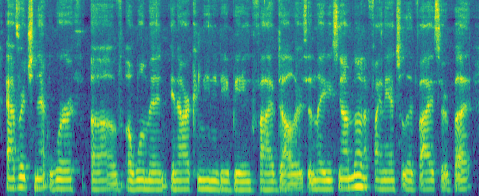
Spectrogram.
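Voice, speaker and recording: A middle-aged woman from Ghana hosts a livestream as a relationship coach, lecturing her female viewers in an earnest, preachy way. Her voice is dark and gravelly, with a fairly flat, even delivery. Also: low-pitched, poor audio. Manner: earnest, preachy, addresses "ladies" directly. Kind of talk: livestream commentary with viewer shout-outs.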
